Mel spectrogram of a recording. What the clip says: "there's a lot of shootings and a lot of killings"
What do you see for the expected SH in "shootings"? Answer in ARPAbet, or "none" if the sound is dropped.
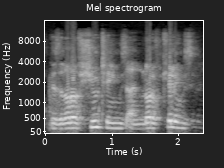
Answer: SH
